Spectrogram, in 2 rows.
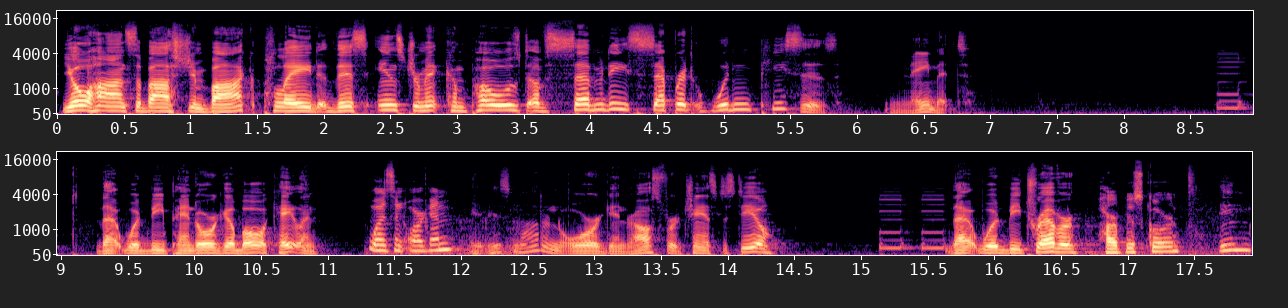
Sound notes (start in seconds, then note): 8.7 beeps; 15.1 series of beeps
